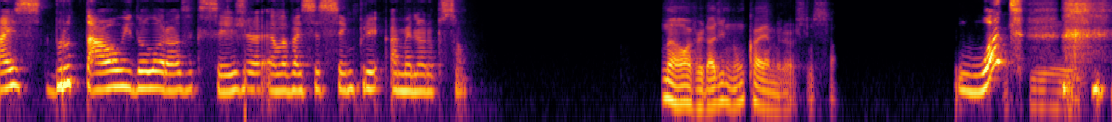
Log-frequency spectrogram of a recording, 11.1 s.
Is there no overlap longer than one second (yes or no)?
yes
